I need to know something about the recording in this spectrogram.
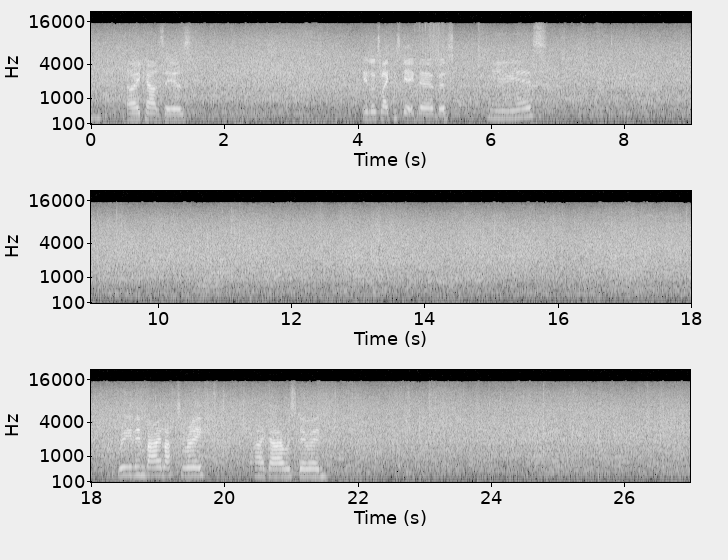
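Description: Swimmers splash in an echoing indoor pool.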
